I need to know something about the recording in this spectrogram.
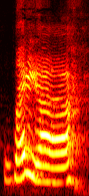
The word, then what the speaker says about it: Leia: It is spelled like Princess Leia.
